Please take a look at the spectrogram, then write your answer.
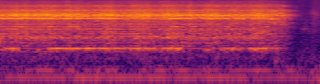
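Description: An electric mixer whirs loudly and steadily up close, beating a chocolate eclair pudding filling for about three seconds before cutting off abruptly.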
